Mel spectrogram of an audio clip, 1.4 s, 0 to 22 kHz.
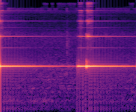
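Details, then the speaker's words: Samsung top-load washing machine, 13-switch PCB, powers on and buttons work but start does nothing: two short high beeps, only the start button sound, no valve or motor. "സ്റ്റാർട്ടിൻ്റെ ആ ഒരു button press ആവുന്നതിൻ്റെ sound മാത്രം കേൾക്കാം. ഈ ഒരു PCBയുടെ complaint."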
